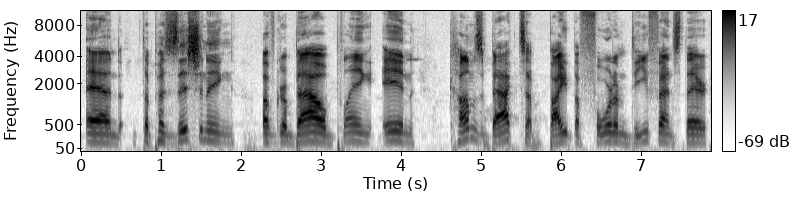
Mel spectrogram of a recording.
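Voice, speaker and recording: A man's voice: on the high side, takes it slowly, fairly bright tone, smooth, dry recording. A man giving analytical, explanatory color commentary on a live baseball broadcast.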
